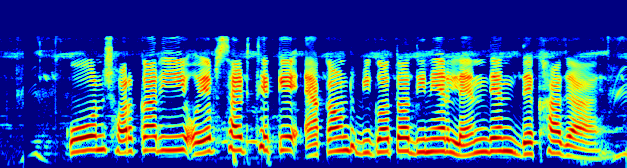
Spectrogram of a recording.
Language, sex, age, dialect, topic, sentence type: Bengali, female, 18-24, Rajbangshi, banking, question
